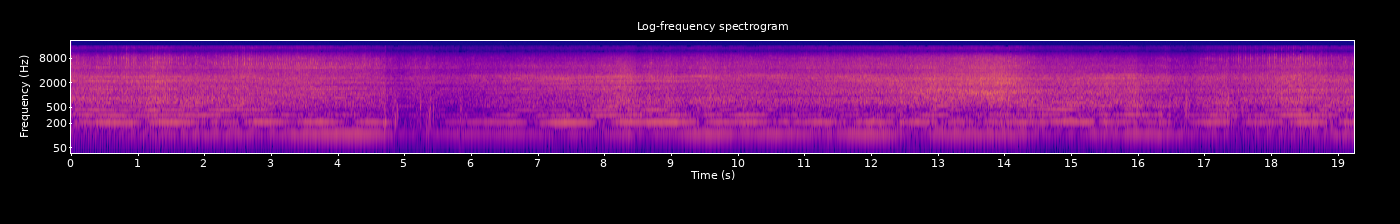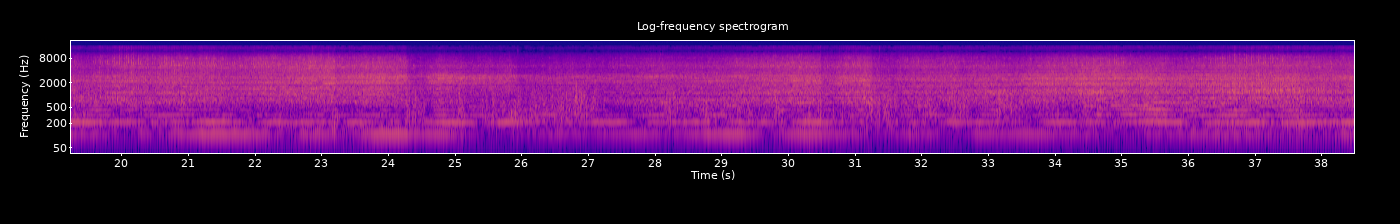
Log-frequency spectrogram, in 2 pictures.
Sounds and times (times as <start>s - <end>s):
Lawn mower: 0.0s - 38.4s
Motorcycle: 0.0s - 38.4s
Accelerating, revving, vroom: 6.8s - 17.5s.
